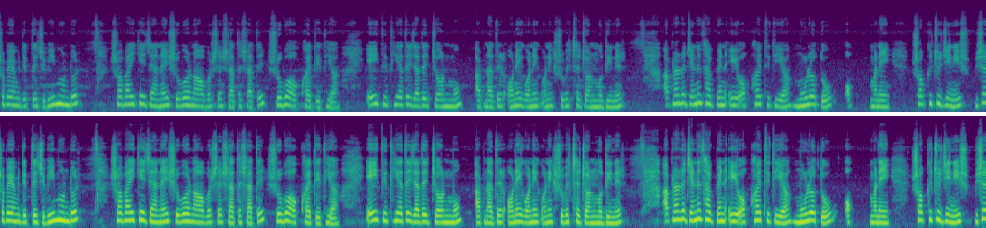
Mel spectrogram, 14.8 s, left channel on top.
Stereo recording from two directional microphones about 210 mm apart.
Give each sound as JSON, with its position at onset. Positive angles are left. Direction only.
{"t": 0.0, "sound": "a woman's voice", "side_deg": -40}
